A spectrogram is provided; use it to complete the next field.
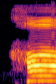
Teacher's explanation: जैसे आप उच्चारण करके देखिए, बोल के देखिए, ख अंत में हकार की ध्वनि निकल रही है, ज्यादा श्वास वायु की मात्रा निकल रही है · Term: महाप्राण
